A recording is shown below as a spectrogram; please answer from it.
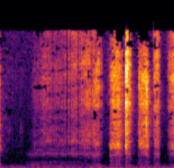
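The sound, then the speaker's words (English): Scissors snip through a paper page, a faint soft rasping and scraping with a few brighter, crisper cutting strokes near the end. “This page is taking longer to snip than I thought, but I guess that means it's just lucky for you. More audio to listen to. Also, it's my scissors are kind of squeaking on the paper a little bit.”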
